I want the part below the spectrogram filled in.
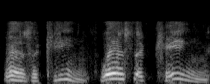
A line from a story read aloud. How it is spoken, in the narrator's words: he cried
